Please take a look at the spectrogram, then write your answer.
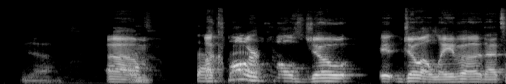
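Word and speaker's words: Alleva: A caller calls Joe Aleva. That's how you pronounce the AD's name, right?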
